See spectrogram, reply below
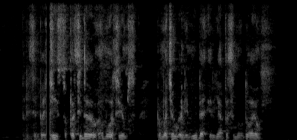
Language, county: Lithuanian, Klaipėda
